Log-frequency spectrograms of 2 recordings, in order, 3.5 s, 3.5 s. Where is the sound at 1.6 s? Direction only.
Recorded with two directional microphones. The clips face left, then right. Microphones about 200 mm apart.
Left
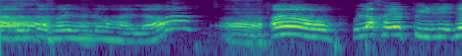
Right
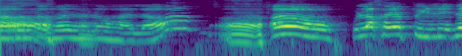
40° right (ahead or behind).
